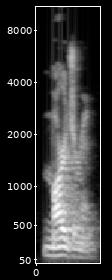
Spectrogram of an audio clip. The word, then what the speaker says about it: margarine: I don't like margarine pronunciation margarine mm ah open Sound a m mar mar J J strong J Marge marger marger I Margery Margery margarine margarine margarine three syllables stress on a first syllable Marge margarine margarine I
